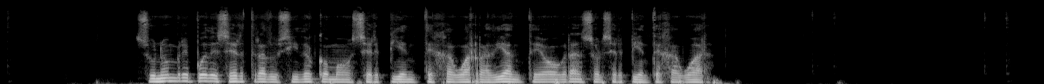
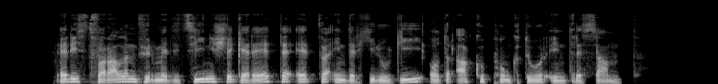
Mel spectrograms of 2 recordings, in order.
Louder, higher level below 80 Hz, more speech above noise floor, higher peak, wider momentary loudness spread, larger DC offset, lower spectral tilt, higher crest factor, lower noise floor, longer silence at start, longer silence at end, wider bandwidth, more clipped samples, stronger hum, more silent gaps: about the same, -20 LUFS vs -20 LUFS; about the same, -46 dBFS vs -42 dBFS; second, 64 dB vs 69 dB; about the same, -4 dBFS vs -4 dBFS; about the same, 5 LU vs 5 LU; neither; about the same, -6.5 dB/octave vs -7 dB/octave; about the same, 18 dB vs 18 dB; second, -83 dBFS vs -89 dBFS; first, 1.35 s vs 0.55 s; first, 3.15 s vs 0.95 s; first, 13.5 kHz vs 11.5 kHz; neither; neither; neither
